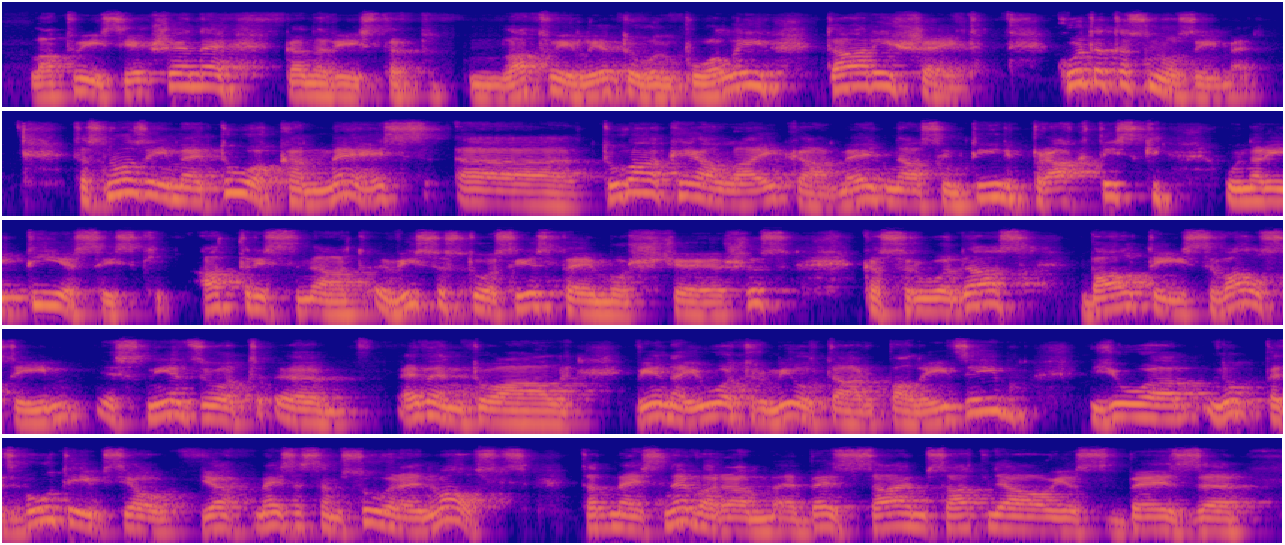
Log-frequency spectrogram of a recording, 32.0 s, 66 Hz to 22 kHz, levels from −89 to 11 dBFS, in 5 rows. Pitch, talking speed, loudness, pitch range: 150 Hz, 120 wpm, -27 LUFS, 125-185 Hz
